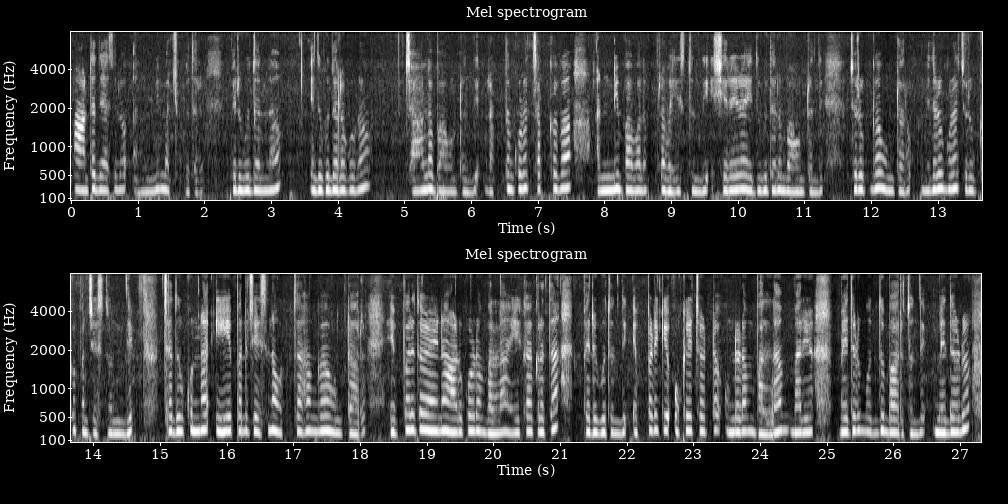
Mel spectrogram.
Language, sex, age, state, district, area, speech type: Telugu, female, 18-30, Telangana, Vikarabad, rural, spontaneous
